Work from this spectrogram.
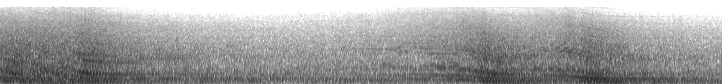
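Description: An IROC race car accelerates out of the pits at Chicago, its engine revving up through several gear changes, loud and close at first and then fading and rising again as other cars pass.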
